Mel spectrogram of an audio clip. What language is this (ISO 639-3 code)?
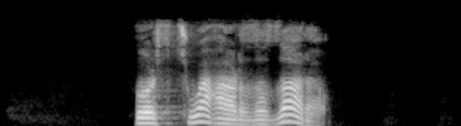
kab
